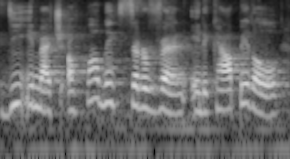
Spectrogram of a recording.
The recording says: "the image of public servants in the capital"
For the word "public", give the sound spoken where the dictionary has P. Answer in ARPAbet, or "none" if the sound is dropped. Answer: P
